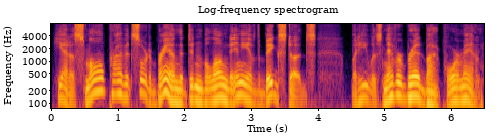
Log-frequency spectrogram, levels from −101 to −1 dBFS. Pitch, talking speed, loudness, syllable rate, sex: 120 Hz, 240 wpm, -18 LUFS, 5.3 syllables/s, male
